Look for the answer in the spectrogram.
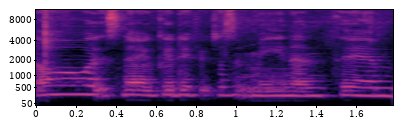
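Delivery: plain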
